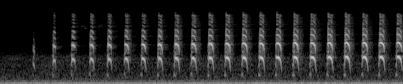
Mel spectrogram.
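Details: Northern goshawk in Riga, recorded 12 May 2016, one bird of a pair calling and the other answering; a rapid, regular series of harsh, nasal kek notes, about three per second, steady and evenly spaced throughout.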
